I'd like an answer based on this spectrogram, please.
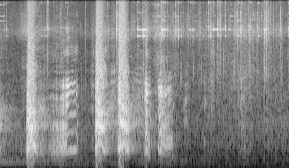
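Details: Playful pit bull pup gives three quick, punchy barks within about a second and a half, followed by a short whiny, wavering tail of sound, then quiet background.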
